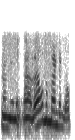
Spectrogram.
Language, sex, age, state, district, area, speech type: Malayalam, female, 45-60, Kerala, Pathanamthitta, rural, conversation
